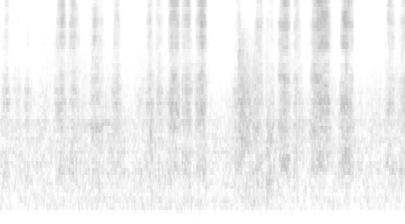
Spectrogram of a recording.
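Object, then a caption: Paper sketchbook page under a pencil. A pencil tip scratches and rubs shading strokes across the page of an open paper sketchbook. Soft, continuous scratchy strokes repeat and swell in brightness, forming a quiet, airy rasp with no low-end weight.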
